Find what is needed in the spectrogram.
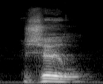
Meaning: inflection of zeulen: 1. first-person singular present indicative 2. second-person singular present indicative 3. imperative
- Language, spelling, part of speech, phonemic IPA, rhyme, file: Dutch, zeul, verb, /zøːl/, -øːl, Nl-zeul.ogg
